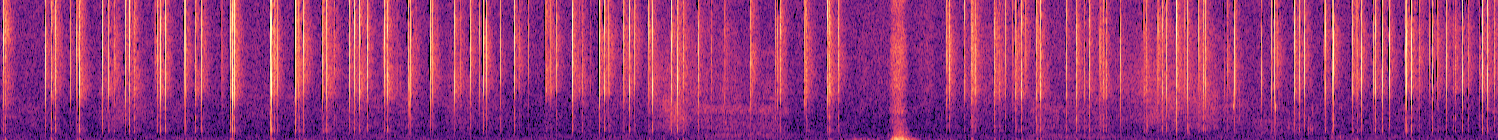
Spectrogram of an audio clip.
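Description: A smartphone in a solid, flat hard plastic case with a marble print is tapped and scratched with long nails, giving rapid, sharp, dry clicks with very short ring and soft scratching between them. A single louder, deeper thump stands out near the middle before the quick tapping resumes.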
